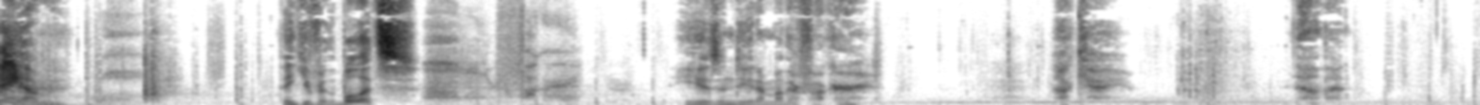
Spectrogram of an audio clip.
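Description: Footsteps walk slowly across a wooden floor.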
